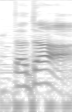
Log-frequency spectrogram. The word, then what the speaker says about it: Dada: here so you know daada means uh in French you know rocking horse uh French they pronunciation is a Dada you know so if someone who knows friends that's they pronuncia right like that good so where I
